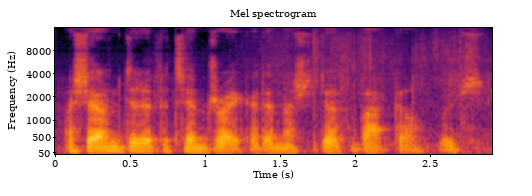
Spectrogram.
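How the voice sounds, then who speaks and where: Low, gravelly man commentating on a game. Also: racing, lo-fi sound. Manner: rambling, offhand. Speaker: gaming video creator. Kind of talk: casual game playthrough commentary.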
